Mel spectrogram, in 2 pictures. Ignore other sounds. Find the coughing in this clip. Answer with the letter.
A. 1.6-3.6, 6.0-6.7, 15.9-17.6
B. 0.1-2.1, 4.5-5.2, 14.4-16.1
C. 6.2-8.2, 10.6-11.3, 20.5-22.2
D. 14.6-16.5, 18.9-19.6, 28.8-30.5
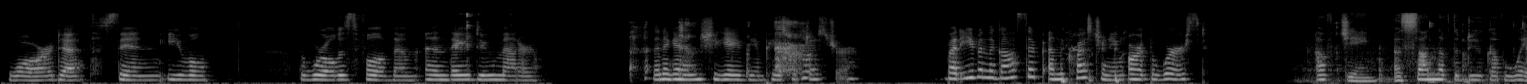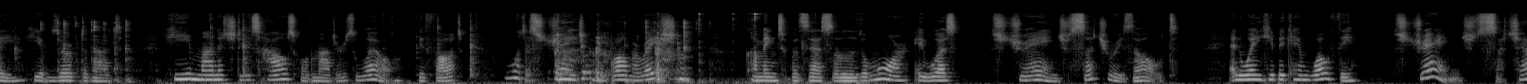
C.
